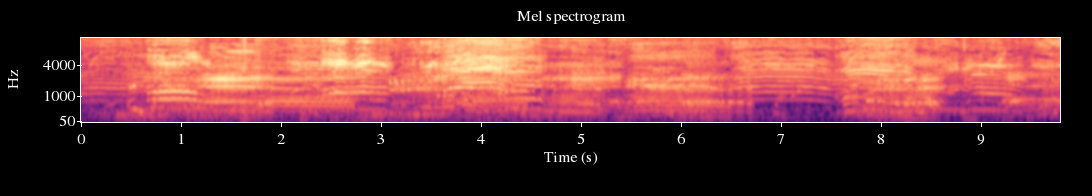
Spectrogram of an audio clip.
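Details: Flock of sheep during PPR vaccination, a mother calling for her lamb: many overlapping quavering bleats, high and low voices crowding one another almost without pause for ten seconds.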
